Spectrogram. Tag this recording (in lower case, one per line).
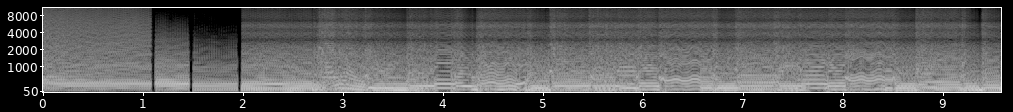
music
